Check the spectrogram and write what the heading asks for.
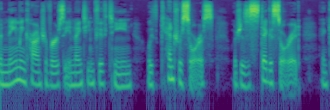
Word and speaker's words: Kentrosaurus: Centrosaurus is with a C, and Kentrosaurus is with a K, and also, as you can tell, they're pronounced differently.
